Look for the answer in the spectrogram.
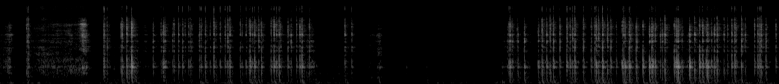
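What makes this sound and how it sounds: Long nails tap and scratch across the grain surface of a light oak-grain laminate flooring sample, a solid board about 30 cm long held upright. The result is a dense run of bright, dry, fast scratching and tapping, with a near-silent pause in the middle before the scratching resumes.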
